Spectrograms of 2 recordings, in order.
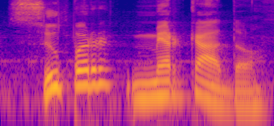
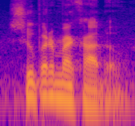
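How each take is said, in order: First: It is said with an Italian accent. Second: It is said without an Italian accent.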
